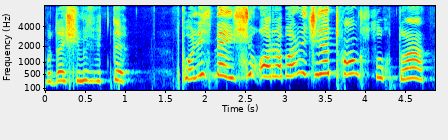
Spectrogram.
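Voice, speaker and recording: Very high-pitched woman yelling through gameplay. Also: animated, normal speed. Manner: yelling, taunting, rough slang. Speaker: gaming video host. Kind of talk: excited gameplay commentary.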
